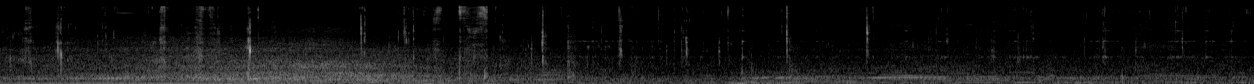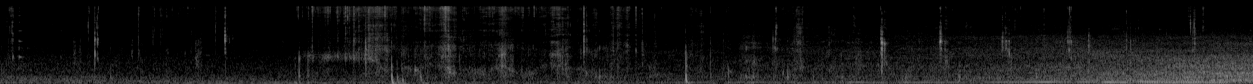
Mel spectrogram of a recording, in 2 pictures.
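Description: Close-up chewing and crunching of thin, extra-crispy matchstick fries, with sharp crunches scattered throughout and a denser burst of crunching about two-thirds of the way through.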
